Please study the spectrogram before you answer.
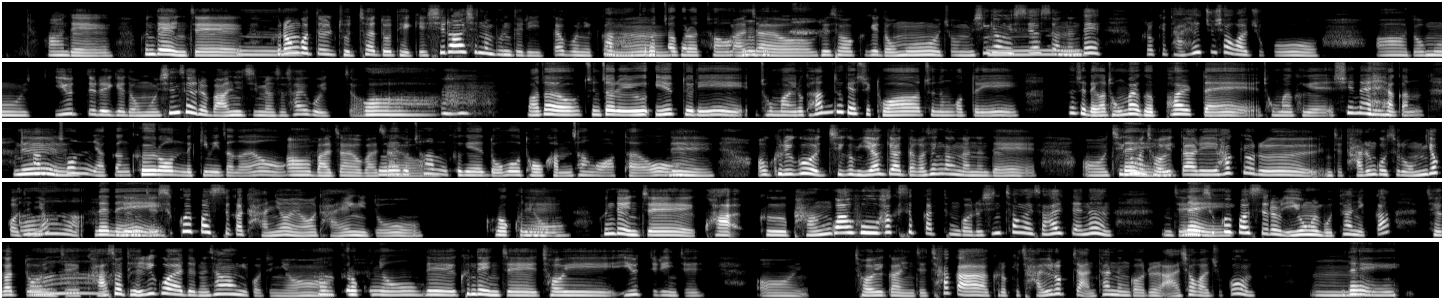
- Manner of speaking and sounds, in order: laugh; laugh; laughing while speaking: "신의"; other background noise
- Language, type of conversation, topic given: Korean, podcast, 동네에서 겪은 뜻밖의 친절 얘기 있어?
